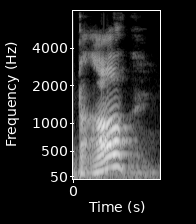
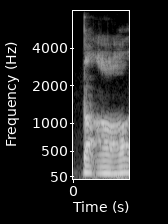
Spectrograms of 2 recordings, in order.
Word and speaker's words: Baal: has another name that shows up in Canaan Bal or B Bal however you want to pronounce it it's Baal that's how it should be uh his best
